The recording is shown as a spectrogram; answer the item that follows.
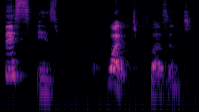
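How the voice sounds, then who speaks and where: A woman reading the part of a calm, unbothered brother in a children's storybook. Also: fairly low pitch, takes it slowly, slightly rough, pitched below the performer's own voice, full character voice. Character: calm man in a fire, unbothered.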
